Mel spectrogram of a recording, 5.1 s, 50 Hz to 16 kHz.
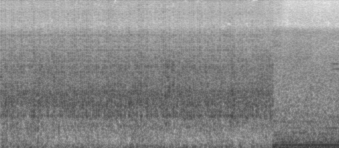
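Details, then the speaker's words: Motorcycle after about 100 km non-stop at high speed on a highway; a rough scraping kar-kar rattle from the engine over road noise; mechanic says the piston has seized in the engine, repair needing about four days. "బండి non stop ఒక 100 kilometres బాగా speed నడిపినందుకు ఇంజన్లకి ఏదో sound వచ్చింది. Sound వచ్చినందుకు ఆపి చూసిన, బాగా కర్కర్ కర్కర్ sound వస్తుంది."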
